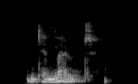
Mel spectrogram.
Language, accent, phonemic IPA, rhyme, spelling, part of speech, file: English, Southern England, /dɪˈməʊt/, -əʊt, demote, verb, LL-Q1860 (eng)-demote.wav
- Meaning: 1. To lower the rank or status of 2. To relegate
